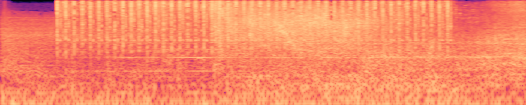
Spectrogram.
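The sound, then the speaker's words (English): Rapid, sustained gunfire from a space video game as ships shoot up a command ship. Loud, densely repeated shots run as an unbroken barrage for about four seconds over a heavy low rumble, then thin out near the end. “Alright, I guess we shot up the command ship.”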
